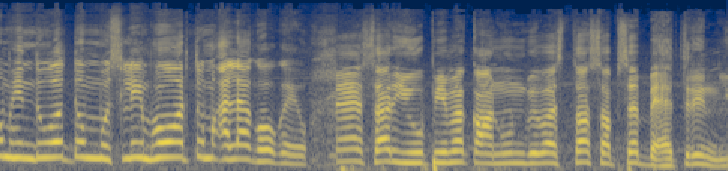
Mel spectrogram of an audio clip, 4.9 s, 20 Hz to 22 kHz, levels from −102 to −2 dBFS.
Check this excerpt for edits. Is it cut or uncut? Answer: cut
